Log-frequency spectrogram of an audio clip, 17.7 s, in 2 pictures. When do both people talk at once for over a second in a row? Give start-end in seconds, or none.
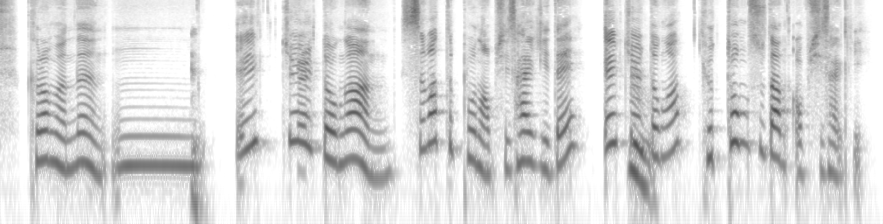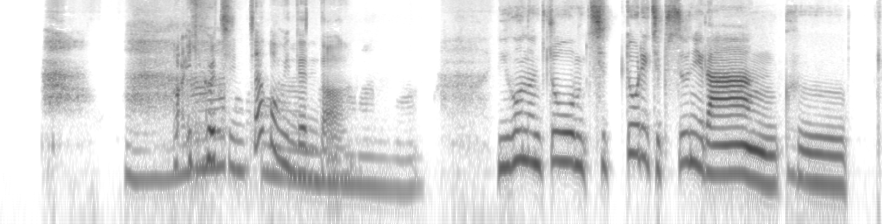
none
